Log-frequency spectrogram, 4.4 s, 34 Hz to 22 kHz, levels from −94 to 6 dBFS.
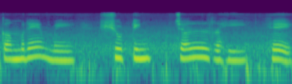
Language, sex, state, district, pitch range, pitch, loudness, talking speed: Hindi, female, Madhya Pradesh, Dhar, 220-260 Hz, 245 Hz, -14 LUFS, 80 wpm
